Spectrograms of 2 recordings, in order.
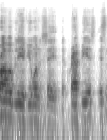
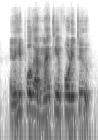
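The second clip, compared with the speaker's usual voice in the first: ordinary talk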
